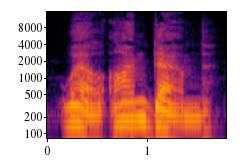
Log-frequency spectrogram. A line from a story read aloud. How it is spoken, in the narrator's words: Josiah exclaimed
